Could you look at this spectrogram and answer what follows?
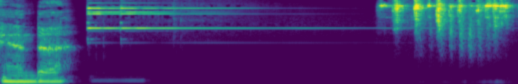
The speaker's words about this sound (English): And the dinner bell just rang, which means it's time for me to give the dog the treat, which means I didn't plan my recording well.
